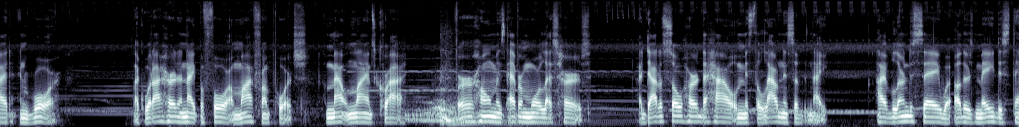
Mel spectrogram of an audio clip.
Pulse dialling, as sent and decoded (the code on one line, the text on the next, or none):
none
